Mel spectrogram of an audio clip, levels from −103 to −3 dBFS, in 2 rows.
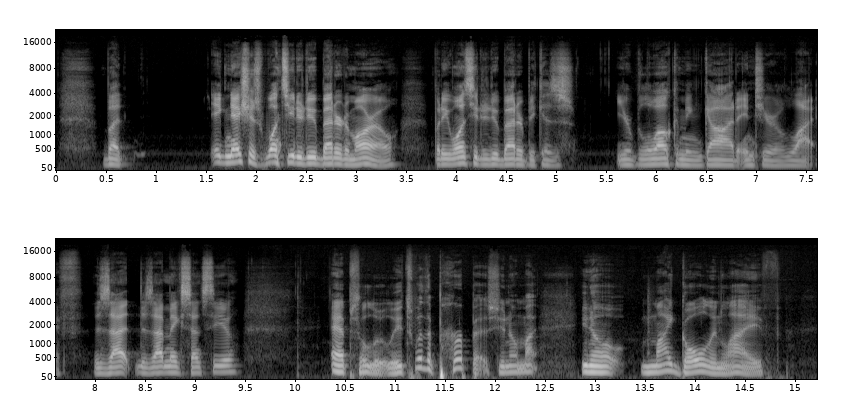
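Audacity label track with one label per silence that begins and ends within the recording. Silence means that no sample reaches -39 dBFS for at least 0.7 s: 0.630000	1.570000	silence
9.360000	10.370000	silence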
